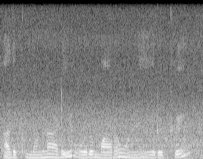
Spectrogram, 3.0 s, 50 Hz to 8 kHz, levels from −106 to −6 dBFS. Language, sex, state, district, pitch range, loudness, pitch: Tamil, male, Tamil Nadu, Nilgiris, 140-165 Hz, -16 LUFS, 150 Hz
